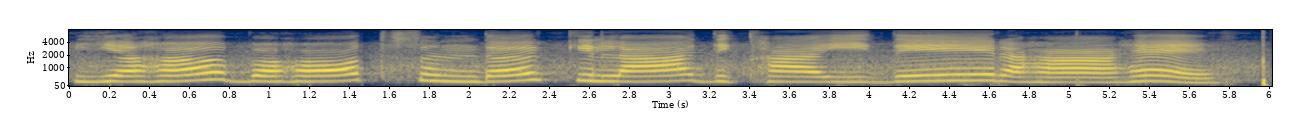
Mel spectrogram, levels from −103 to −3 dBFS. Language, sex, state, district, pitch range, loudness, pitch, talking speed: Hindi, female, Madhya Pradesh, Dhar, 270-315 Hz, -12 LUFS, 285 Hz, 80 wpm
